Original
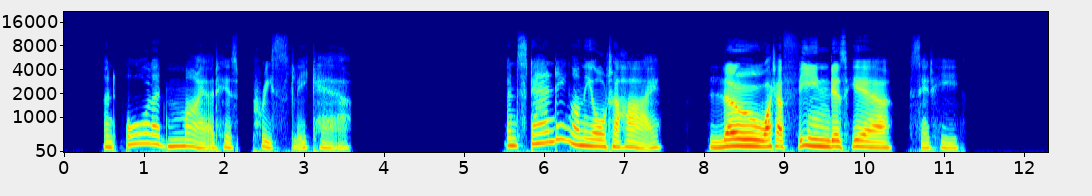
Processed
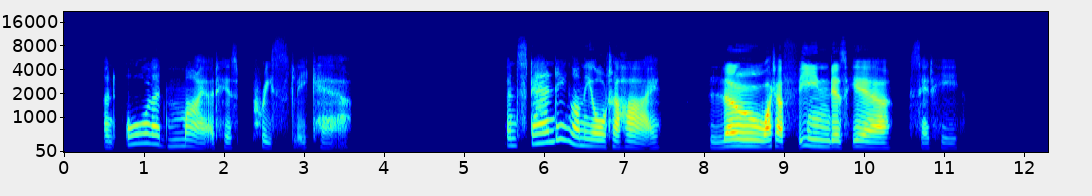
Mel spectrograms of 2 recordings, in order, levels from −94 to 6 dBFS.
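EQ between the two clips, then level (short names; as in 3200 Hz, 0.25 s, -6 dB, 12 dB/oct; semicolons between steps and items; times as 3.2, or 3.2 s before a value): Bessel high-pass 1100 Hz, order 4; air absorption 85 m; -2.5 dB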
